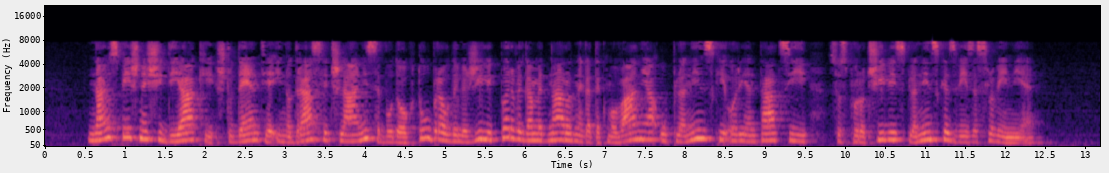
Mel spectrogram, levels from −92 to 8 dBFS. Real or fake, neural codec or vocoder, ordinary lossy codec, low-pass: real; none; AAC, 24 kbps; 19.8 kHz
